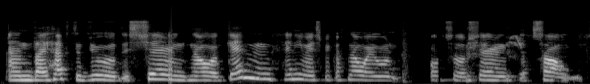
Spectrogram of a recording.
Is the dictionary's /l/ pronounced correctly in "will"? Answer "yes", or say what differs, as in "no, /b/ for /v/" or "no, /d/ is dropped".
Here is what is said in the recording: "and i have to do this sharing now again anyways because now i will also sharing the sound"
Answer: no, /n/ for /l/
